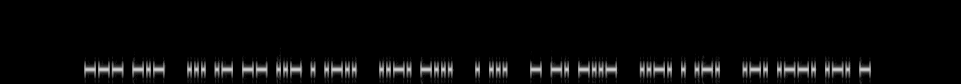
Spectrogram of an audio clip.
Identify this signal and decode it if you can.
Morse code, heard as a keyed tone, about 36 wpm, 700 Hz. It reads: OK SAMUEL FB ES TNX FER RPRT
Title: Practice QSO - Exchange 2 - Info - 35wpm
